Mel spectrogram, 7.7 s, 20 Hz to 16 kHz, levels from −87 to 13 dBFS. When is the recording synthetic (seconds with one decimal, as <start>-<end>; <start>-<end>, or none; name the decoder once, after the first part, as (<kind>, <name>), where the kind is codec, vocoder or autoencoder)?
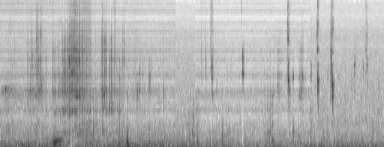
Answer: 0.0-3.5 (codec, SNAC); 3.9-6.2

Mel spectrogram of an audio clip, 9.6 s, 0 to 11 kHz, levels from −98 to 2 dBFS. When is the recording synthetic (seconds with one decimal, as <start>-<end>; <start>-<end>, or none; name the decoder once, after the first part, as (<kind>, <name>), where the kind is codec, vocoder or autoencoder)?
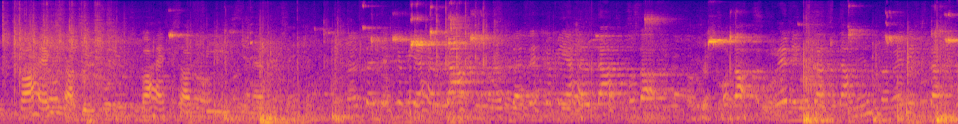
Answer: none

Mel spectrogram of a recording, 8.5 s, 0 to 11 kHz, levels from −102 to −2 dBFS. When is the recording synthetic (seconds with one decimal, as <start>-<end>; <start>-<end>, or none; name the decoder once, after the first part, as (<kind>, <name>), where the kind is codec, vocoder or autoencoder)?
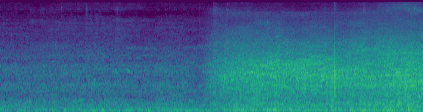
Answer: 0.6-1.2 (codec, SNAC); 2.3-3.1; 3.7-8.5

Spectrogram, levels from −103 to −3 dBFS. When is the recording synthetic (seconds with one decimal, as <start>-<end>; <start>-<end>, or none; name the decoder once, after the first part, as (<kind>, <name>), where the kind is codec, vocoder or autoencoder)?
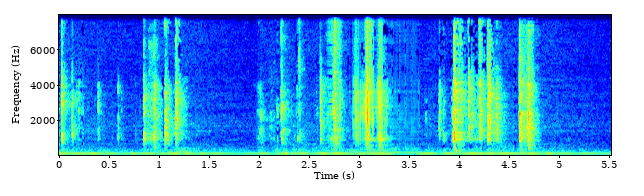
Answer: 2.9-3.6 (vocoder, BigVGAN v2)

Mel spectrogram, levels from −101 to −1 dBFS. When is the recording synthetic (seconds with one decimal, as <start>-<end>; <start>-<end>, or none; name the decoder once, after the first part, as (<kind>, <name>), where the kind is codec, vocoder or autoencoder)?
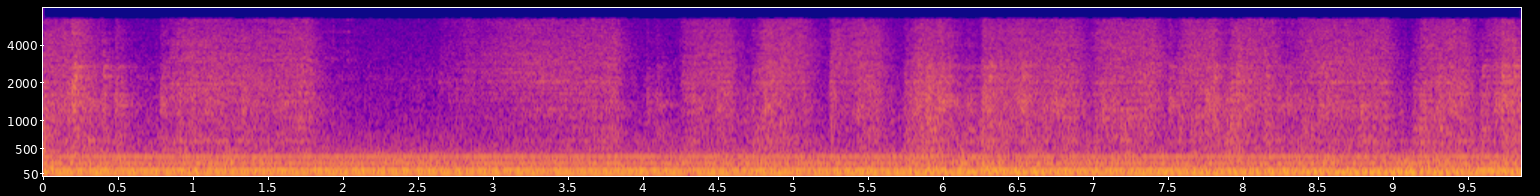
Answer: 4.3-6.6 (vocoder, Vocos)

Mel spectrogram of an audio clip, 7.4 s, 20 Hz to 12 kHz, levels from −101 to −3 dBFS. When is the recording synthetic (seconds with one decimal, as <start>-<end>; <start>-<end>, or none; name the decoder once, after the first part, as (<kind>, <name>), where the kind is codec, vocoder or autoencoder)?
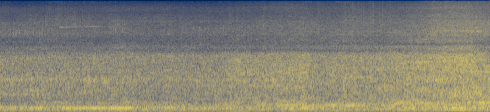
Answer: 0.5-1.0 (vocoder, BigVGAN v2); 6.0-7.4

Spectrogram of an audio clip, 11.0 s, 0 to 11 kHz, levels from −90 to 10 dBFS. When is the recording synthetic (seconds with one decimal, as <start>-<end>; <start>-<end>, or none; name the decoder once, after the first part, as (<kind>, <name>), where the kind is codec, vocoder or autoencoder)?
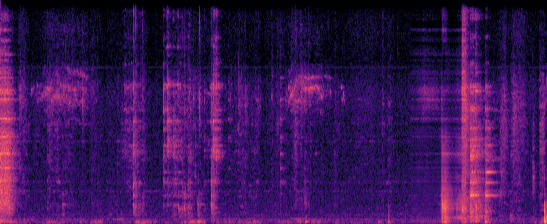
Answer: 8.2-9.3 (vocoder, Vocos)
